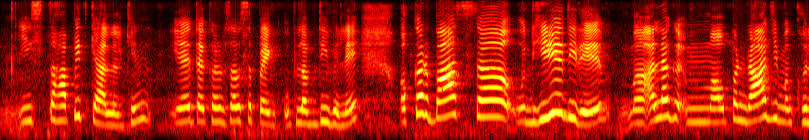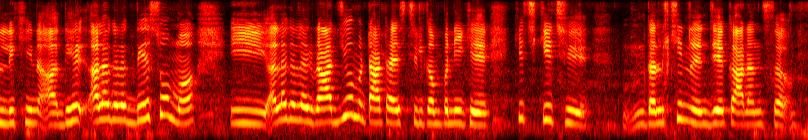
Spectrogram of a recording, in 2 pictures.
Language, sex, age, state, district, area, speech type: Maithili, female, 18-30, Bihar, Saharsa, rural, spontaneous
